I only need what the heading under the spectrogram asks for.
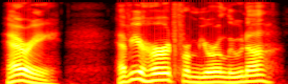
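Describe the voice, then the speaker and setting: A man's voice: a little high, unhurried, dry recording, voice pushed up, close to an everyday voice. A man voicing a commanding, short-tempered male werewolf alpha in an audiobook, emphatic and authoritative. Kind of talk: audiobook character voice. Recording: muffled, dull recording.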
